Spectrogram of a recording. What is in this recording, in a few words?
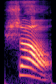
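"shao4" Mandarin Chinese, falling tone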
